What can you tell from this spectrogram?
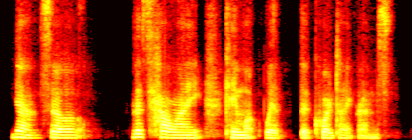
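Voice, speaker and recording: A woman's very deep, low voice in a Japanese accent, monotone and flat at a very slow pace. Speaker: electronic musician. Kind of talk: interview. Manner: halting.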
